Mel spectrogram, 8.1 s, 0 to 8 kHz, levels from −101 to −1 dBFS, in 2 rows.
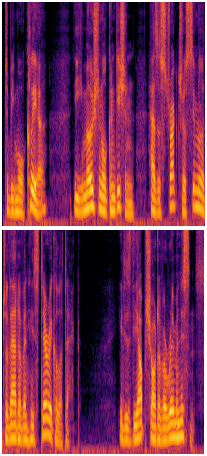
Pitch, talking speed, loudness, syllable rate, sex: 135 Hz, 180 wpm, -19 LUFS, 6.5 syllables/s, male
